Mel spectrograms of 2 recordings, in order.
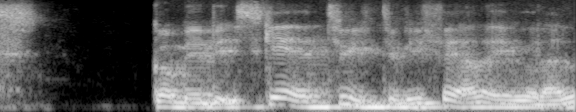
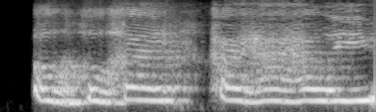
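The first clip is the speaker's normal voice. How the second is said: very high-pitched, feminine, posh voice; 14 semitones higher than usual. Mocking how a man must sound on a professional phone call: feminine high-pitched voice. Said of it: "you have to talk all like feminine and high pitched".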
